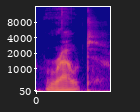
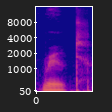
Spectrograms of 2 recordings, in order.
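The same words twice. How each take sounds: First: Route said to rhyme with out. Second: Route said to rhyme with boot; oo pronunciation. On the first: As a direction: say Route with an ow vowel. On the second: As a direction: say route with a long oo. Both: Shown as a demonstration. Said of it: "these words that you don't really know".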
